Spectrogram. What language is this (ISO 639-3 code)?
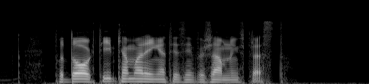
swe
